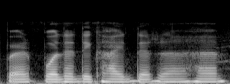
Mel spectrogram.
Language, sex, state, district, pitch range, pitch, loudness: Hindi, male, Bihar, Patna, 120-130 Hz, 125 Hz, -16 LUFS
